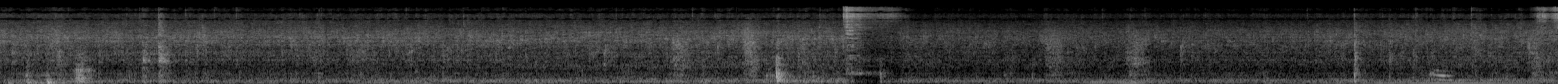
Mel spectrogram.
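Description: Marinated conger eel pieces sizzling steadily as they fry in a pan. About eight seconds in comes a short, loud clatter as dry rice is poured into a rice-cooker pot.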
